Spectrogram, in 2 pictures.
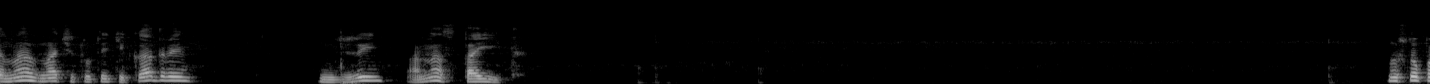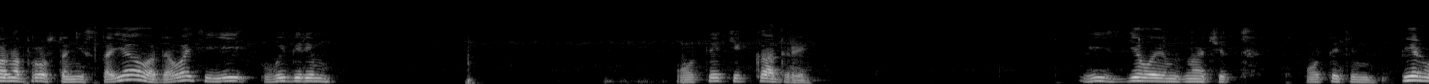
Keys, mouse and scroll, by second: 0.3 click, 1.5 click, 7.9-13.7 drag, 14.9 shift+middle click, 17.7-22.6 drag, 25.1-26.1 drag, 27.4 click.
